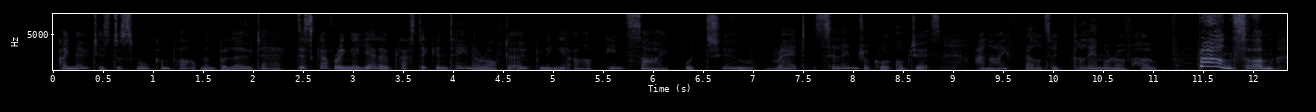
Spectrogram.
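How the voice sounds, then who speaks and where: A woman's voice: mid-range voice, moderate pace, gravelly, a little mellow, husky, no room sound. A young woman performing a dramatic first-person horror narration in an emotive, suspenseful way.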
